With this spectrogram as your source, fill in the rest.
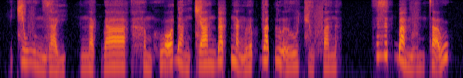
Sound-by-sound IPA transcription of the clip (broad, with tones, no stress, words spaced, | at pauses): t͡ɕə˧wvu˧˩ŋza˧˩˨j | na˨˩k̚laː˧ | hə˧˩mhwɔ̰˧˥ ɗa̤˨˩ŋt͡ɕaː˧nɗa˦˥t̚ na̰˧˨ŋlə˦˥p̚va˦˥t̚lṵ˧˨ə̯ ɣu˧t͡ɕṳ˨˩fa˧n | zə˦˥t̚ɓa˧˩mvə̤˨˩m t̪a̰˧˥w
